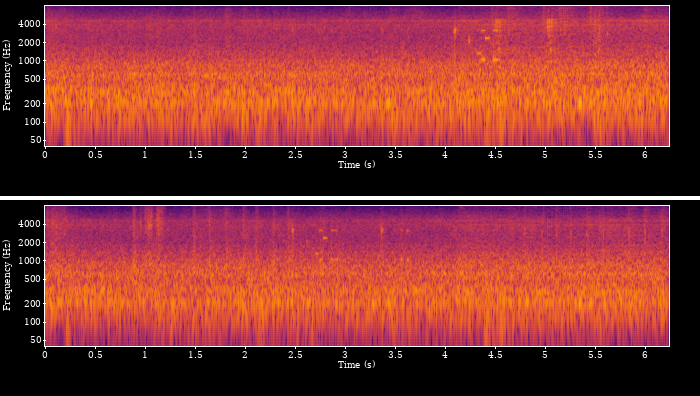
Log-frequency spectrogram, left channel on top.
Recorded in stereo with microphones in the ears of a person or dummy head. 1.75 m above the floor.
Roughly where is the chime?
I don't hear a chime.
